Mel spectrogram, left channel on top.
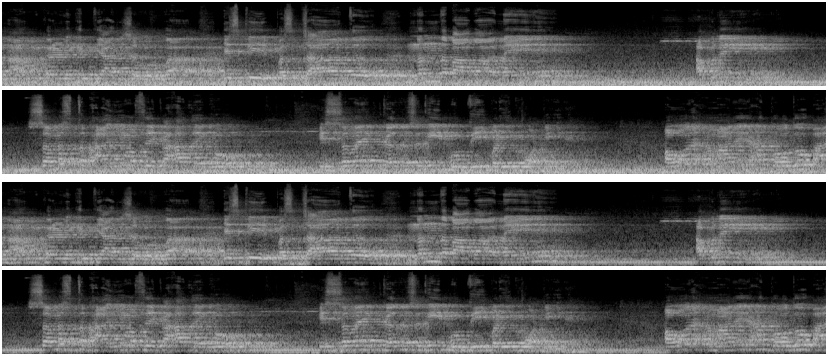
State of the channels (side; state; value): left; noise; rumble, 2 dB below the sound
